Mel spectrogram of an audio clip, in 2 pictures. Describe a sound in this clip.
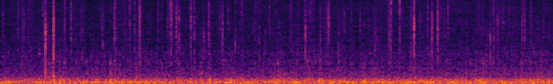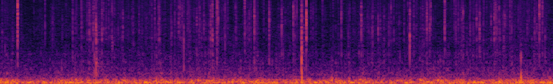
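A wood fire crackles and pops with sharp snaps.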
